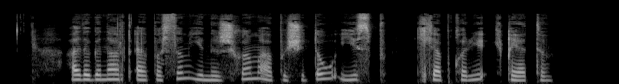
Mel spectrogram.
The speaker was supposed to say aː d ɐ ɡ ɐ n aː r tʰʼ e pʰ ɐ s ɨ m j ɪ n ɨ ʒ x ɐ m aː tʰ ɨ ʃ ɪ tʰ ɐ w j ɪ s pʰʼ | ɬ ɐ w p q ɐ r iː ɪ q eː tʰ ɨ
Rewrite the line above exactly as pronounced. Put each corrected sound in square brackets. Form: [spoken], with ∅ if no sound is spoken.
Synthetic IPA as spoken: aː d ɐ ɡ ɐ n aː r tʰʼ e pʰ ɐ s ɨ m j ɪ n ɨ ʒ x ɐ m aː [pʰ] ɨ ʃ ɪ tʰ ɐ w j ɪ s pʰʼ | ɬ ɐ [∅] p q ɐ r iː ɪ q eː tʰ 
